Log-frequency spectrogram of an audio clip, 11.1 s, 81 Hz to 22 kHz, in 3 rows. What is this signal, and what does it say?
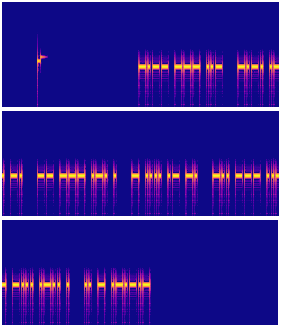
Morse code, heard as a keyed tone, about 40 wpm, 700 Hz. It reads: YOU CAN MORE THAN DOUBLE IT.
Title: Sentences from Top 1400 Words 40wpm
